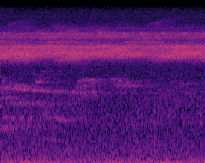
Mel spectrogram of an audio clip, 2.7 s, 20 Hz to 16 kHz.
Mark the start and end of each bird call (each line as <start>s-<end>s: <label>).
0.0s-1.6s: Black-faced Antthrush (Formicarius analis)
0.0s-1.8s: Mealy Parrot (Amazona farinosa)
0.0s-2.7s: Hauxwell's Thrush (Turdus hauxwelli)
